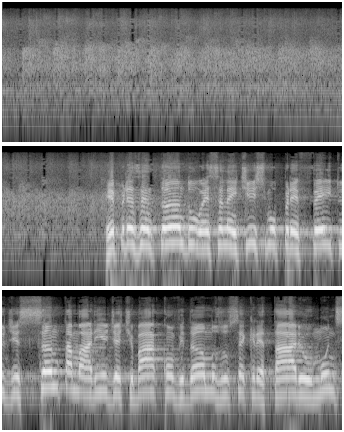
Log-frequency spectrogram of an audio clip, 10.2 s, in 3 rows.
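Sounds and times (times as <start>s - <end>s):
audience applause: 0.0s - 5.4s
speech: 4.4s - 10.1s.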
